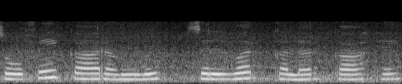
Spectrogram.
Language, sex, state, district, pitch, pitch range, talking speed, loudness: Hindi, female, Madhya Pradesh, Dhar, 245 Hz, 235-265 Hz, 105 wpm, -13 LUFS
